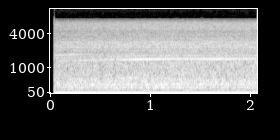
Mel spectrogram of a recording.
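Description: Steady hiss with a faint, constant high-pitched hum running through it.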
